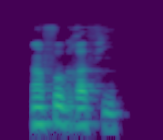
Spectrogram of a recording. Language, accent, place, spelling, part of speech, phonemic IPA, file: French, France, Lyon, infographie, noun, /ɛ̃.fɔ.ɡʁa.fi/, LL-Q150 (fra)-infographie.wav
- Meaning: computer graphics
